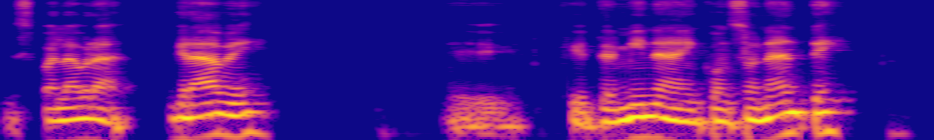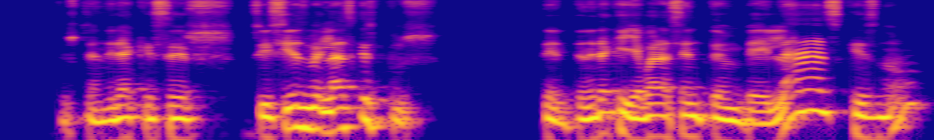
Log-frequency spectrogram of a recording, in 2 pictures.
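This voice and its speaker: A man's voice: medium pitch, a bit bright. A man with a Mexican accent hosting a commentary show, reading news aloud with sarcastic, chatty asides and frequent hesitations. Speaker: host.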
